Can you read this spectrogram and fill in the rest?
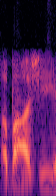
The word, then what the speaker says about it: Agbaji: Yeah, Ochai Agbaji. G-silent, Agbaji, yep.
